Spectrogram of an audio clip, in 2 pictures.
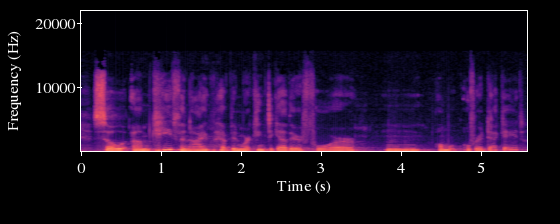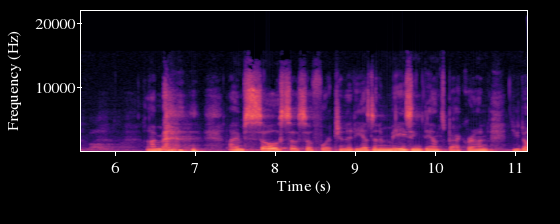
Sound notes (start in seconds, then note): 6.7 laughs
